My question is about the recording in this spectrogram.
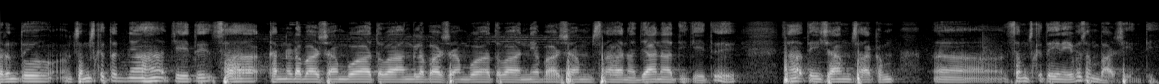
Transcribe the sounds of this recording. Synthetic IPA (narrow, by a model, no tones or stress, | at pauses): pɐɾɐnt̪usɐmskɾɨt̪ɐɡɲaːɦɐt͡ʃeːt̪ɨsɐɦɐkɐnːɐɽɐbʱaːʂaːmbʱɐʋaːɐt̪ʰɐʋaːɐŋɡɐlɐbʱaːʂaːmbʱɐʋaːɐt̪ʰɐʋaːɐnjɐbʱa̰ːʂaːmsɐɦɐnɐd͡ʒaːnaːt̪ḭt͡ʃeːt̪ɨ | sɐɦɐt̪eːʃaːmsaːkɐm | sɐmskɾɨt̪eːneːʋɐsɐmbʱa̰ːʂɐ̰jɐ̰nt̪i̥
